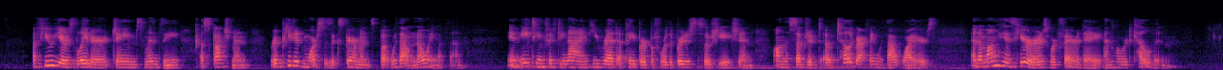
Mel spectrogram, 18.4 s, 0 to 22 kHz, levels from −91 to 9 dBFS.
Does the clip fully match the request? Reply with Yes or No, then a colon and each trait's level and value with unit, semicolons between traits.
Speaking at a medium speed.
Yes: average, 145 wpm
